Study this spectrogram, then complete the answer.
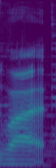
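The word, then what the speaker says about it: は: Yeah, it would be like Watashi wa Tomato O Abemasu, I think. Yeah, you write wo, but it's pronounced O. You sure do. Write ha for wa.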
